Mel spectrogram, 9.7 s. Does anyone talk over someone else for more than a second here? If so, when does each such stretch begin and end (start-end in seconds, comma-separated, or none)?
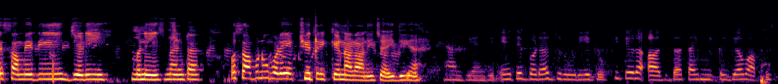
none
